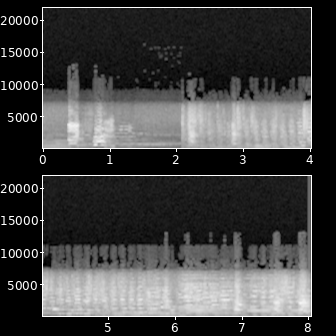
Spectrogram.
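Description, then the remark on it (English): A small dog gives a few high, whimpering yips and short barks near the start, then a dense, busy background of overlapping voices and sound takes over. “There's Toto. Where'd he come from?”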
